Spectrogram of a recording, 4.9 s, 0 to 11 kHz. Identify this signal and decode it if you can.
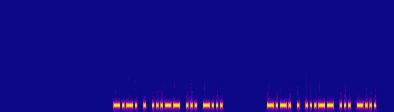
Morse code, heard as a keyed tone, about 46 wpm, 700 Hz. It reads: CE3SB CE3SB
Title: DXCC-100 Call Signs - 5 Characters - Repeated 2x - 45wpm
